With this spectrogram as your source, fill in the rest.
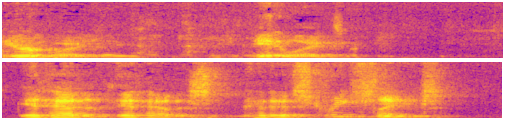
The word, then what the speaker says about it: Uruguay: They pronounce it Uruguay, but we call it Uruguay.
